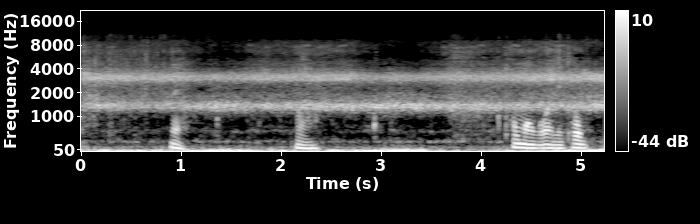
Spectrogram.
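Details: Frogs in rice fields during rainy weather while being caught; a few deep, harmonic croaks sweep downward near the start, middle and end, over a steady high insect hum and low rain-soaked background noise.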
